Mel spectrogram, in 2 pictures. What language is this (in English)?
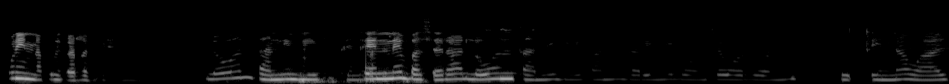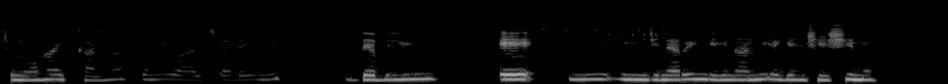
Sidamo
